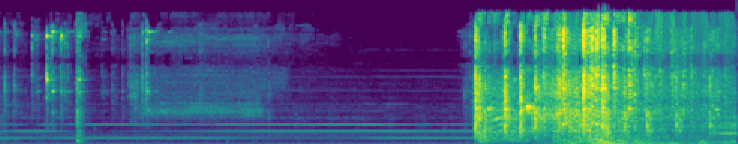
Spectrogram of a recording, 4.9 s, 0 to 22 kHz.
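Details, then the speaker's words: 2002 Holiday Rambler Vacationer RV with Chevy big-block gas engine, sat three years, first start after fuel pump replacement; quiet, brief crank, catches near three seconds into strong steady rumble; normal start. "yeah man yeah yeah yes sir listen to that Chevy big block perk"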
